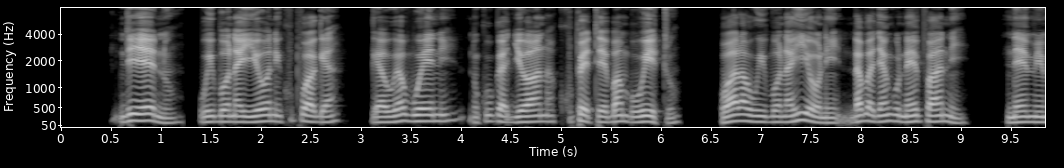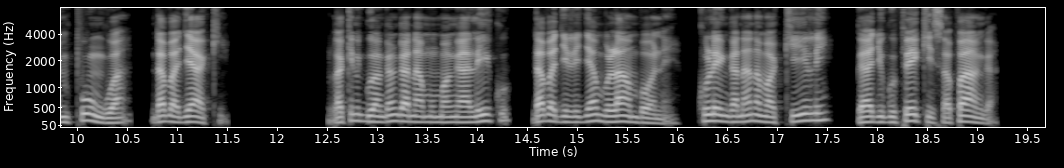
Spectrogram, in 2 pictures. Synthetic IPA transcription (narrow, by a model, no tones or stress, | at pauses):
ndijɛnuwibɔnaijɔnikupwaɡa | ɡ̥auɡabwɛninukuɡaɟɔanakupɛtɛbambuwitu | walawibɔnahijɔnindabaɟaŋɡunɛpani | nɛmim̩puŋɡwandabaɟakḭ | lʔakiniɡuaŋɡaŋɡanamumaŋaliku | ndabaɟiliɟambulambɔnɛ̰kulɛŋɡananamakili | ɡ̥aɟuɡupɛkisapaŋɡa̰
